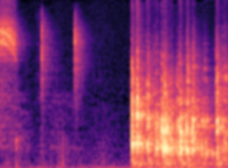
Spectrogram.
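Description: Two dice rolled down a dice tower, a dense clatter of about a second as they tumble and land in its tray, after a couple of faint clicks as they are picked up.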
